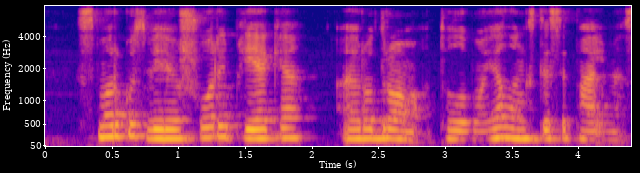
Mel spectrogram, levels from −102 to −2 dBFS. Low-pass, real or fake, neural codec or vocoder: 7.2 kHz; fake; vocoder, 24 kHz, 100 mel bands, Vocos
